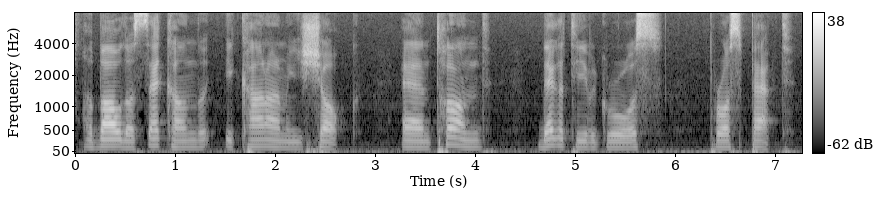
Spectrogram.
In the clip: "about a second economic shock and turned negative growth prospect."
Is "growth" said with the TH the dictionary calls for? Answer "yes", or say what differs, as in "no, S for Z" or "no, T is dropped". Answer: no, S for TH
